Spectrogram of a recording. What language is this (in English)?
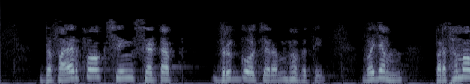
Sanskrit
